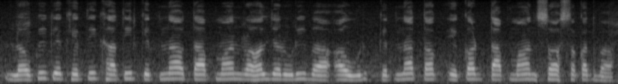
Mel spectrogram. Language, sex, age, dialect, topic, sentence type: Bhojpuri, male, 18-24, Southern / Standard, agriculture, question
